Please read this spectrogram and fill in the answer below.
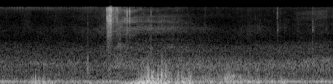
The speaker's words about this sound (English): I love being, though, like somewhere like this where I'm out at a lake or a pond, and it's clearly I'm in the city still, but you get the waves crashing and the sounds of the lake, but you also get traffic and sirens and all that kind of good stuff.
